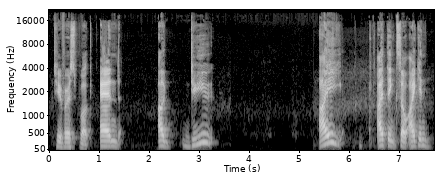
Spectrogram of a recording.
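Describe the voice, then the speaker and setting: A man from New Zealand and the United States hosting a podcast, who asks his questions haltingly with many restarts. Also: medium pitch, fairly bright tone. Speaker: podcast host. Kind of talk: conversational interviewing.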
